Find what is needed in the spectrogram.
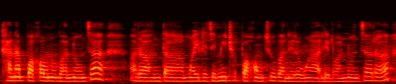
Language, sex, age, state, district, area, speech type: Nepali, female, 45-60, West Bengal, Darjeeling, rural, spontaneous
